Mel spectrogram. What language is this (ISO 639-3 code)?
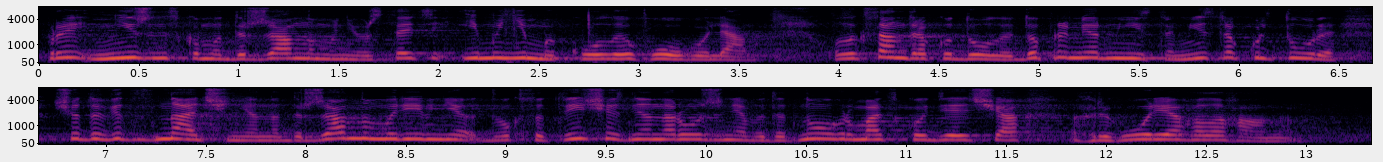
ukr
